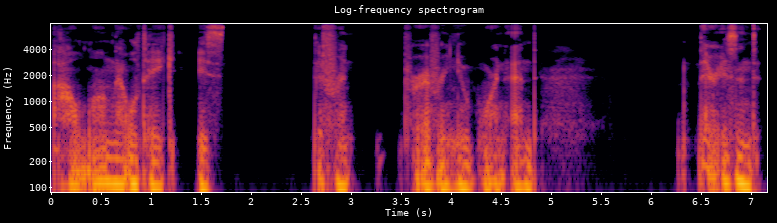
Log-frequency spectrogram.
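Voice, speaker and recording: Gentle male vampire, played by a man, low and slow, soothing a partner in an intimate audio roleplay. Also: flat delivery, dry recording, clean studio sound, full character voice. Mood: gentle, reassuring. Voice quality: breathy, husky, near-whispering. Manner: halting, deliberate, reassuring.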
